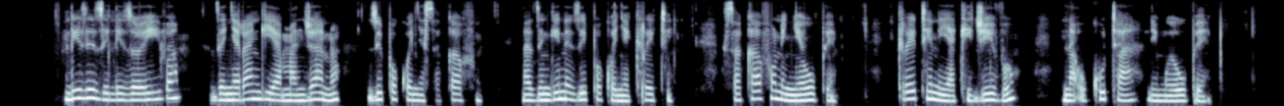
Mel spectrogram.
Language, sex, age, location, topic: Swahili, female, 25-35, Kisii, agriculture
